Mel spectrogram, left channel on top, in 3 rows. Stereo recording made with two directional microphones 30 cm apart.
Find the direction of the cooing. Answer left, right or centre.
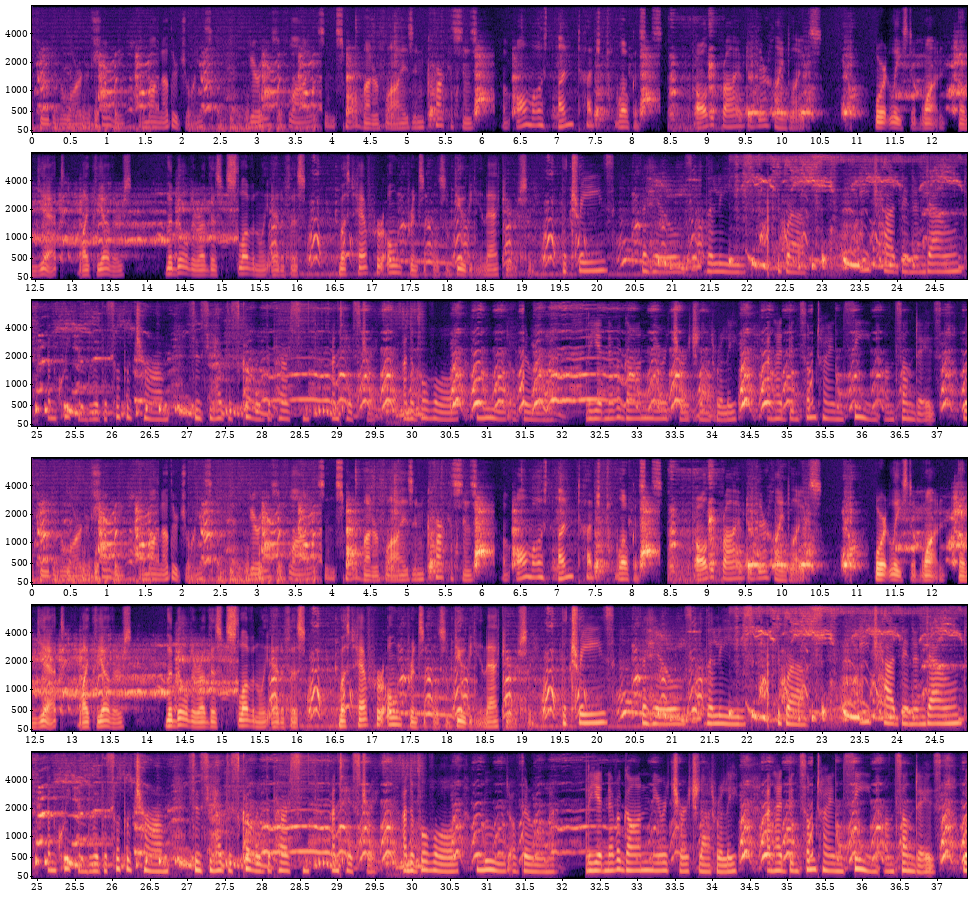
right.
